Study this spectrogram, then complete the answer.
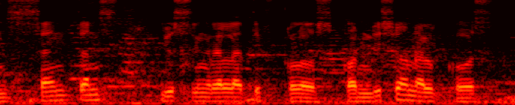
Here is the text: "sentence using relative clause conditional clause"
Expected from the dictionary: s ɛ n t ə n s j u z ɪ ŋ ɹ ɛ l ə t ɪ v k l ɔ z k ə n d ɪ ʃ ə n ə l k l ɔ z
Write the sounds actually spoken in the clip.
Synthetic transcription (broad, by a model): s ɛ n t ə n s j u s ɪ ŋ ɹ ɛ l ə t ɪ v k l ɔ s k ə n d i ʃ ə n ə l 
